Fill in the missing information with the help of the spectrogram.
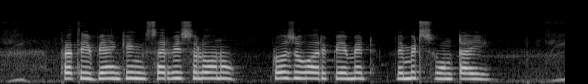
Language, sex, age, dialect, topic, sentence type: Telugu, female, 25-30, Central/Coastal, banking, statement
